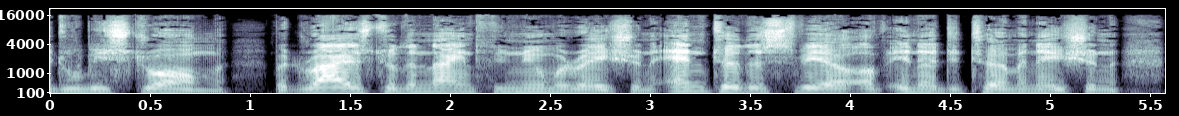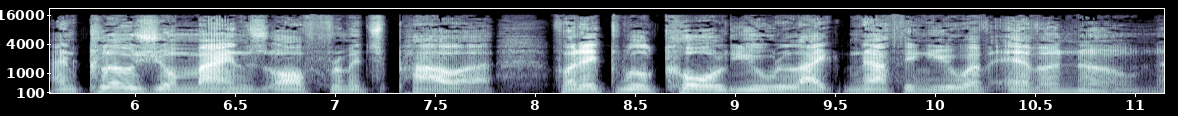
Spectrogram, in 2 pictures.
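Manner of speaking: ordinary delivery, nothing marked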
